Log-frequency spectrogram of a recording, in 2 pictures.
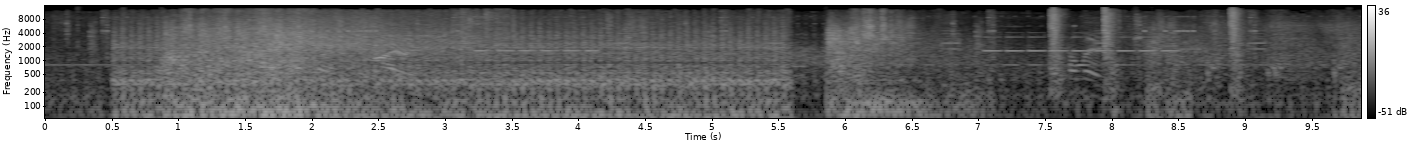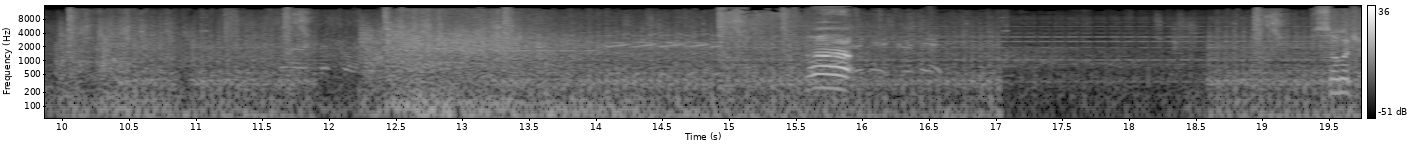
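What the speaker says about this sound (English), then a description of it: "So much anti-aircraft." Dense anti-aircraft gunfire from the Call of Duty Ghosts campaign fills the clip with sustained bursts and booming blasts, briefly dropping out twice before resuming, with someone talking faintly underneath.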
